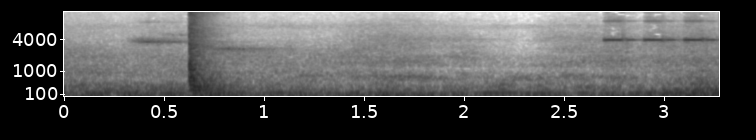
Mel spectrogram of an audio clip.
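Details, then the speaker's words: Electrolux EWF85743 washing machine that won't wash: the door lock clicks repeatedly, then three quick high beeps over a low hum as it immediately shows error E40, a door lock fault. "Đó, các bạn nghe thấy tiếng khóa cửa tạch tạch không? Nó tạch tạch liên tục và lập tức là báo lỗi E40 này."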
